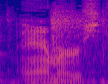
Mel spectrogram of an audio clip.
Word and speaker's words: Amherst: I had a note from Terry up in Amherst, where only the H is silent, who said, wait a minute, I subscribed on the 29th, and it's that thing with the subscription things with PayPal.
